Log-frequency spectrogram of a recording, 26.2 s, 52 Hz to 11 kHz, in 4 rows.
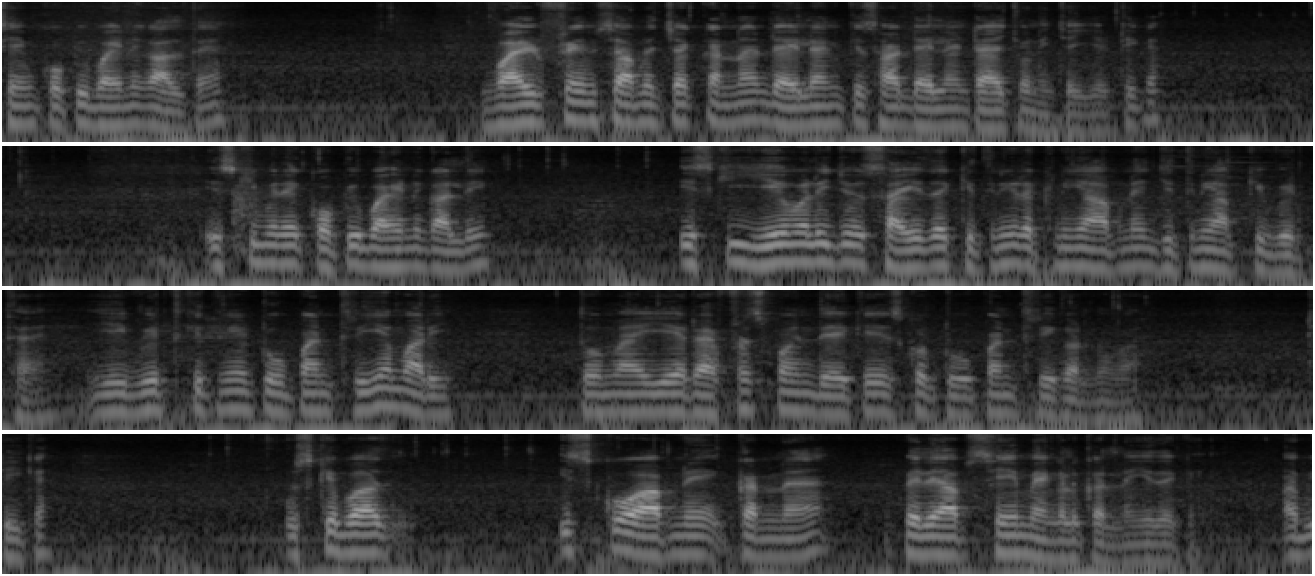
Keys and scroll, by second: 2.7 super+y, 3.4 z, 5.2 super+y, 5.6 -, 6.1 super+-, 8.1 z, 8.9 v, 11.6 v, 17.8-18.9 typing, 21.2 super+-, 21.8 space, 22.8 v, 24.7 typing.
